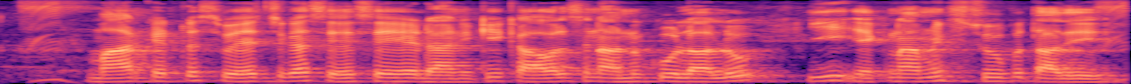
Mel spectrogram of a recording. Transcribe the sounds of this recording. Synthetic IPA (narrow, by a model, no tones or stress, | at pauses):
maːɾkeʈlusʋeːt͡ʃɡaːt͡ʃeːsɛːjɐɽaːnikikaːʋɐːlsinɐːnukuːlaːluiːʔekɐnaːmikst͡ʃuːput̪aːd̪i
